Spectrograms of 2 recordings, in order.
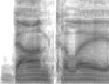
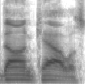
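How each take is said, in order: First: The name is pronounced like Calais. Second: The name is pronounced like Callis. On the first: This is the mistaken pronunciation used at first. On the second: This is the name's usual pronunciation.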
